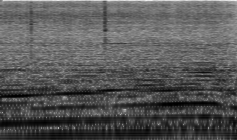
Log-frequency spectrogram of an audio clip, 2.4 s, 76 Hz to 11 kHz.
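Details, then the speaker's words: Dodge Charger on road test, warmed up at 180°, oil pressure 75 lb, after readjusting hydraulic lifters: smooth steady drone under light load with no top-end tapping; normal engine running, tapping gone. "the engine sounds pretty good I readjusted all the lifters and uh got rid of that tapping sound"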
